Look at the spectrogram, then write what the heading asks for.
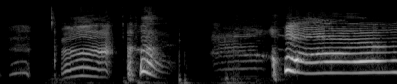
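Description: A baby fusses and cries in a few short, wavering wails with breaks between them, then lets out a longer, steady, high cry that holds to the end.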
